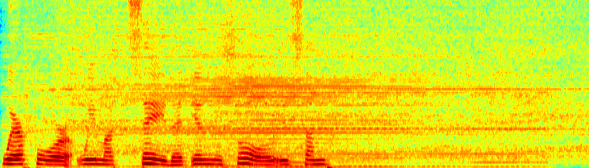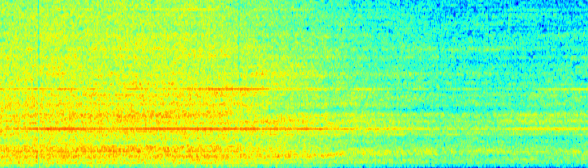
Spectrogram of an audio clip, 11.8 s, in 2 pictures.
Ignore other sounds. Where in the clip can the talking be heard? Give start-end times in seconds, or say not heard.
0.0-3.4.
